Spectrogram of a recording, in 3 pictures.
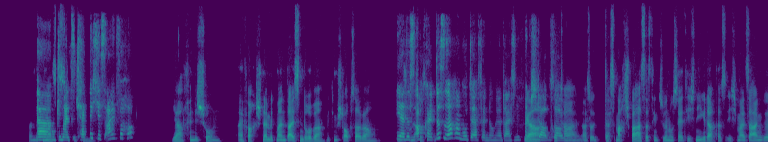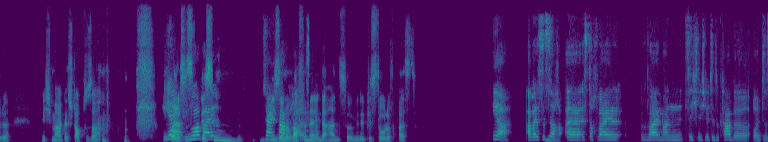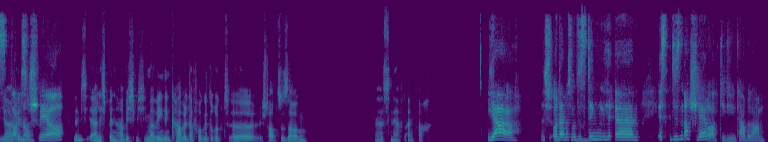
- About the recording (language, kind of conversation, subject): German, unstructured, Welche wissenschaftliche Entdeckung hat dich glücklich gemacht?
- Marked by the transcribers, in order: giggle; giggle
